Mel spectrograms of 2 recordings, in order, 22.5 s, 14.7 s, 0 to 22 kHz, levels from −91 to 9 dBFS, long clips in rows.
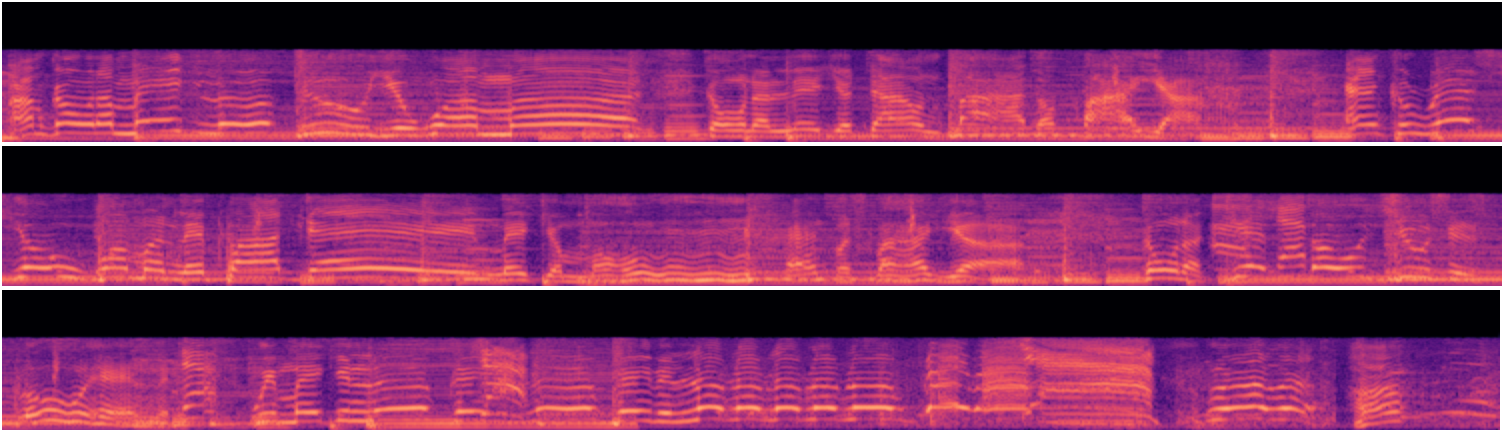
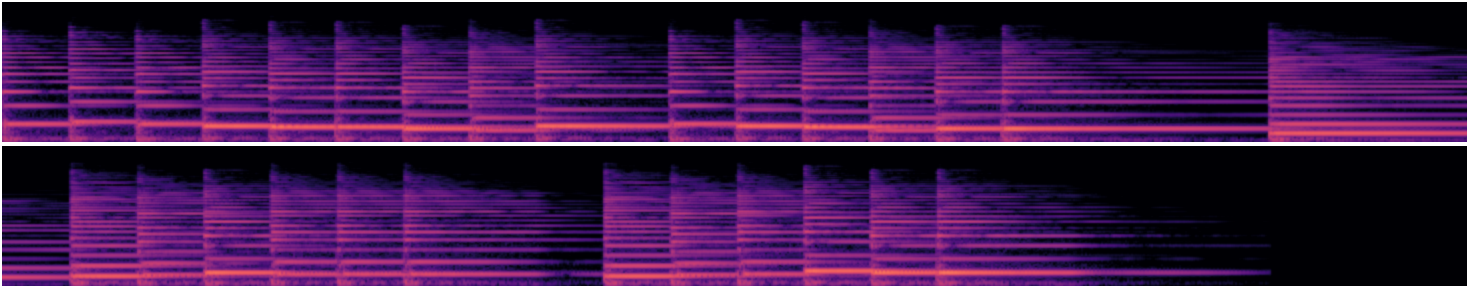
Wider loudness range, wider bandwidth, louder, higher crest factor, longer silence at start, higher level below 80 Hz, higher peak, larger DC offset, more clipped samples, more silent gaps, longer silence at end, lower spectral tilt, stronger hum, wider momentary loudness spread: about the same, 3 LU vs 3 LU; second, 5.4 kHz vs 12.5 kHz; first, -16 LUFS vs -29 LUFS; about the same, 16 dB vs 14 dB; about the same, 0 s vs 0 s; first, -46 dBFS vs -56 dBFS; first, 0 dBFS vs -14 dBFS; neither; neither; neither; second, 0 s vs 1.3 s; first, -7 dB/octave vs -4 dB/octave; neither; second, 5 LU vs 10 LU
